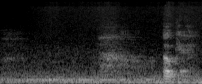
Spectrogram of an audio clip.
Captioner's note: sigh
